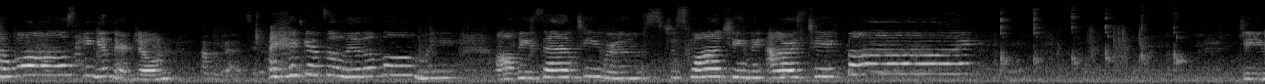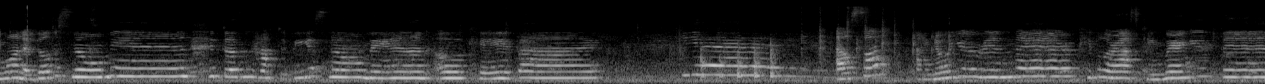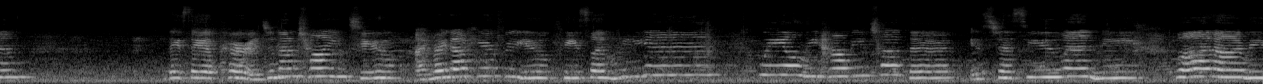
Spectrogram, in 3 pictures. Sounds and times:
Female singing: 0:00.0 - 0:01.8, 0:02.6 - 0:09.8, 0:12.4 - 0:18.7, 0:19.5 - 0:25.6, 0:27.0 - 0:37.9.

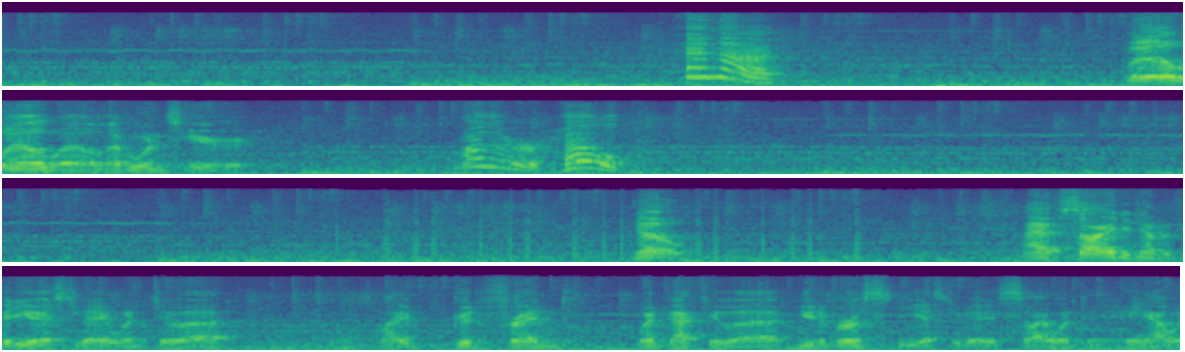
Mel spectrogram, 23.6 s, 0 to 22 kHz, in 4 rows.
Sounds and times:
Music: 0:00.0 - 0:23.6
Speech: 0:03.4 - 0:04.0, 0:05.6 - 0:07.2, 0:08.2 - 0:09.1, 0:15.0 - 0:15.3, 0:16.9 - 0:18.8, 0:19.6 - 0:23.6.

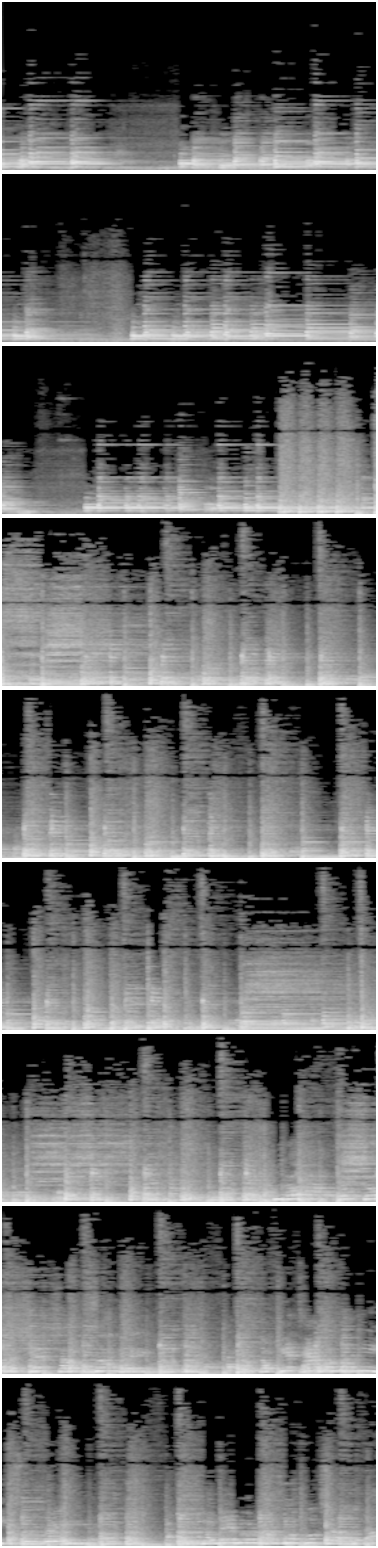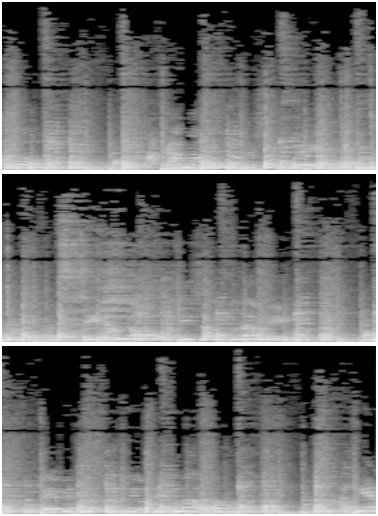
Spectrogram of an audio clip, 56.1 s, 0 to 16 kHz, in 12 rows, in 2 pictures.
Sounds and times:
Keyboard (musical): 0:00.0 - 0:56.1
Drum kit: 0:11.4 - 0:56.1.

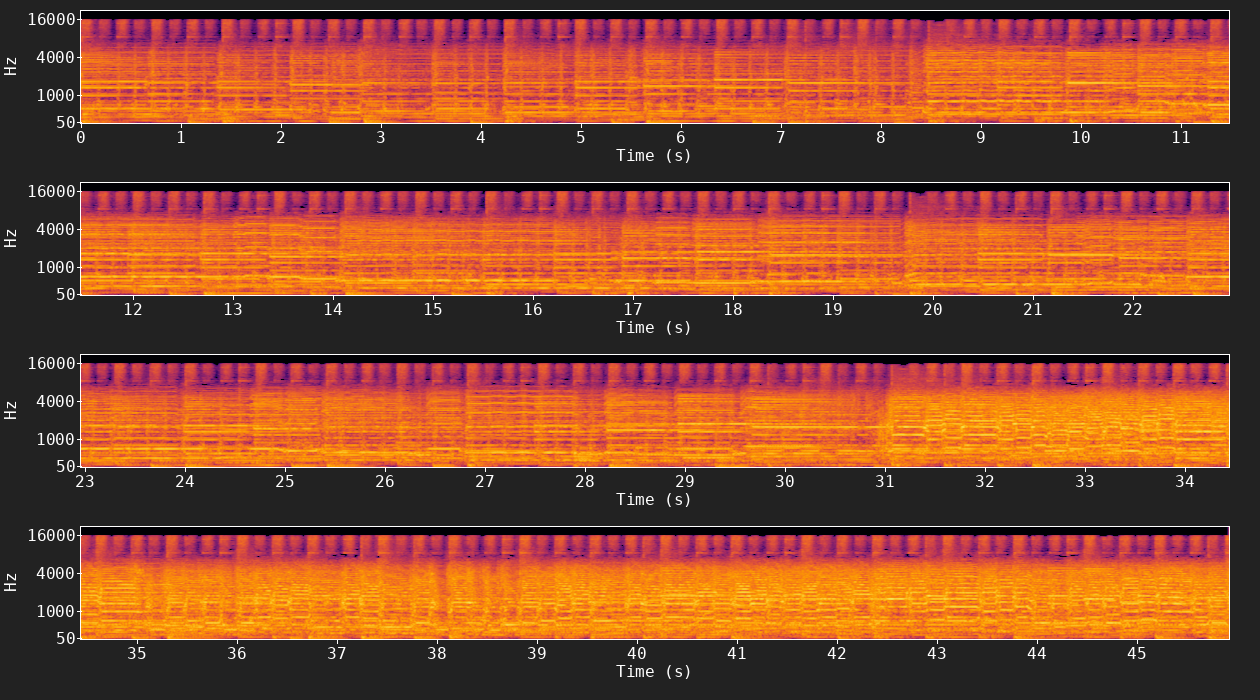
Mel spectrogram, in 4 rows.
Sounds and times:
Guitar: 0:00.0 - 0:45.9
Inside, small room: 0:00.0 - 0:45.9.

